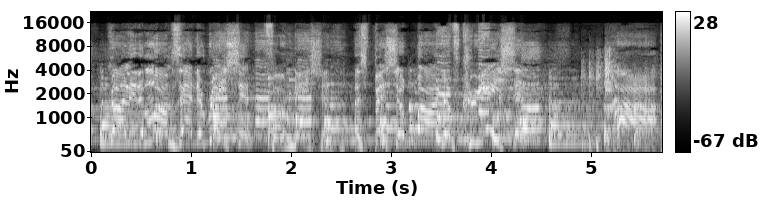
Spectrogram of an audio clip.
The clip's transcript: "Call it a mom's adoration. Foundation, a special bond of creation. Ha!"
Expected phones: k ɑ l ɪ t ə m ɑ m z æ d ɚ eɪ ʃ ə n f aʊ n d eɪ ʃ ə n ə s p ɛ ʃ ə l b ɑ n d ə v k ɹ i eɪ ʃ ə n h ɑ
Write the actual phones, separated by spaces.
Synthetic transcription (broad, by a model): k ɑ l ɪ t ə m ɑ m z æ d ɚ eɪ ʃ ə n f aʊ n d eɪ ʃ ə n ə s p ɛ ʃ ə l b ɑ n ə v k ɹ i eɪ ʃ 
